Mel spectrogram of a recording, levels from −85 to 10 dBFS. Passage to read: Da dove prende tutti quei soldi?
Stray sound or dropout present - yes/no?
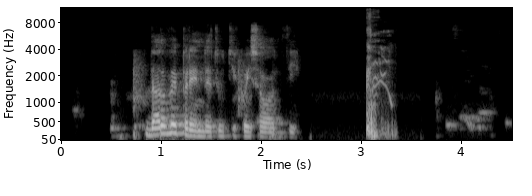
yes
